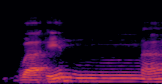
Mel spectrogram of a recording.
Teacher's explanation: Wa inna nun tasdid ya dibaca dobel nunnya ada tasdidnya. Nun tasdid dibaca gunah. Ya, mendengung ditahan biar tampak dengungannya.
